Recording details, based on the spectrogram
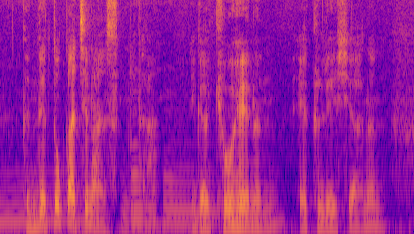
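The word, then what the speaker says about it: ἐκκλησία: 헬라어로 발음해 보면 바실레이아 이렇게 발음해요. 그리고 교회는 에클레시아.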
